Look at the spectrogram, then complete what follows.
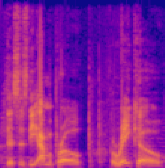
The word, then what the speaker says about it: Raco: is the AMA Pro Rico or Rocco you know based on my poor pronunciation from Ford and Mike the actual Japanese pronunciation in the second one as seen from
